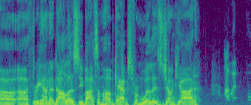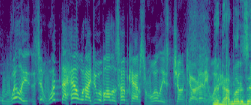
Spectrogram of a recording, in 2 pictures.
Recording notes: Prank Phone Calls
